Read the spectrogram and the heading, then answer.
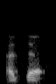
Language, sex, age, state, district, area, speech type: Bengali, male, 60+, West Bengal, Paschim Bardhaman, urban, conversation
